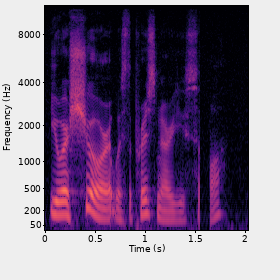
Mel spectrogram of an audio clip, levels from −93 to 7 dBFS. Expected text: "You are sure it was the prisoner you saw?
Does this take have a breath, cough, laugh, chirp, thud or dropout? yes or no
yes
